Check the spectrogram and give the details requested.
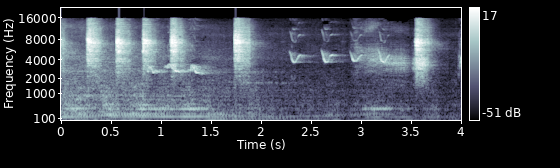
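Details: Caged-bird stimulation recording of a kolibri ninja sunbird: fast clicks with short descending notes, then high upward-sweeping whistles repeated about three times a second over low hum.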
